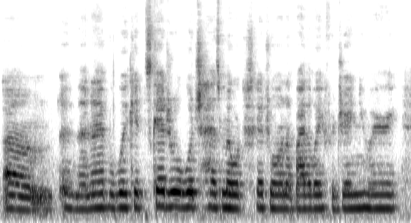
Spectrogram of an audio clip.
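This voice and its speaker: A woman talks at a very fast pace in a medium pitch, her somewhat breathy voice dark and mellow in tone and her intonation monotone and flat. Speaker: live streamer. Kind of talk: casual live stream chat. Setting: sitting in bed streaming.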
